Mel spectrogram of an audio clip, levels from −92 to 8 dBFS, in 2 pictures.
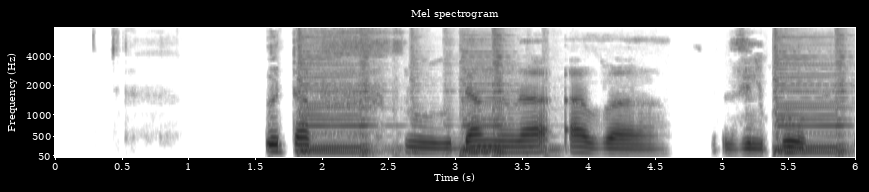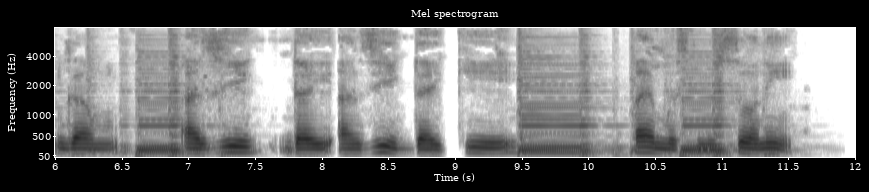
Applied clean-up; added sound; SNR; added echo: none; Guitar; 7 dB; none.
